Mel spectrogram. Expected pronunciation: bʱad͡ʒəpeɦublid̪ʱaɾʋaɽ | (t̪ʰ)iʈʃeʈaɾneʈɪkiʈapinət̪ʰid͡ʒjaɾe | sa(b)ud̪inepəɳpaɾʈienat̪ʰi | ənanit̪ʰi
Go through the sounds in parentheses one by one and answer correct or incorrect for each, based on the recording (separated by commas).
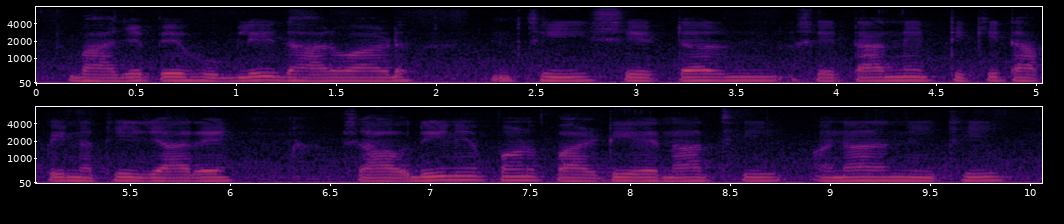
correct, incorrect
